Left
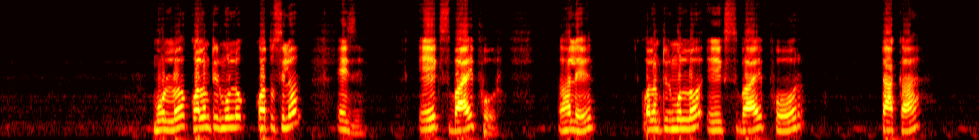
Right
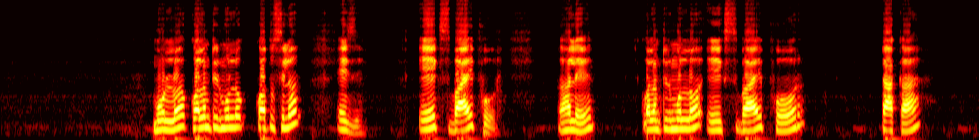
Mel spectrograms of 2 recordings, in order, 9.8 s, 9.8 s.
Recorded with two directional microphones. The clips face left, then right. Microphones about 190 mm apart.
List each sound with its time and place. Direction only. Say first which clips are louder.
1.5 s speech: right 6 dB; 50° right (ahead or behind)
